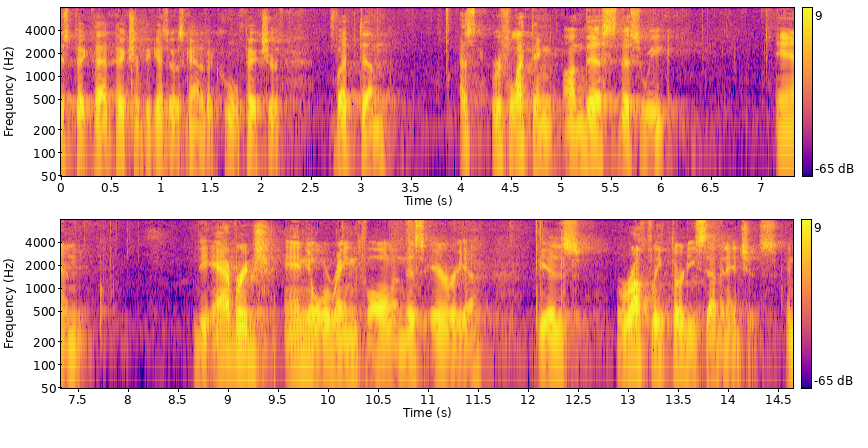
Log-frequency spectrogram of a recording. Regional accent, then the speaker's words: Yuma, Arizona, United States; I grew up in Yuma, Arizona, and that's actually a picture from near where I grew up

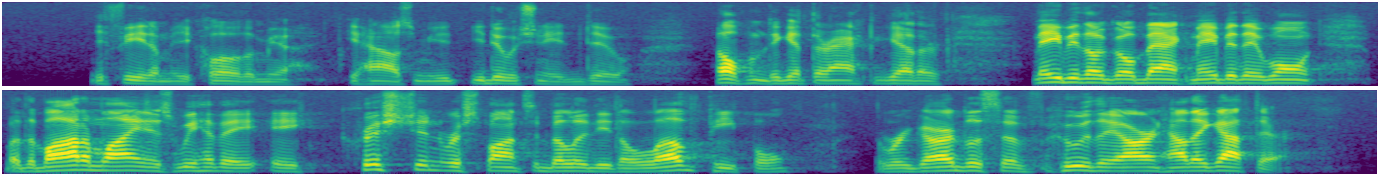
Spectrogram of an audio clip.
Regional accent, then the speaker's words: Yuma, Arizona, United States; I grew up in southern Arizona. I grew up in Yuma.

